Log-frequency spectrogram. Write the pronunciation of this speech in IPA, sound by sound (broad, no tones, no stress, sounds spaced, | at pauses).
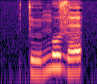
t ʉ ŋ o z ɛ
